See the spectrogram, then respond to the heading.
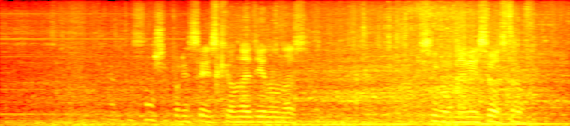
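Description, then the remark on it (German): A steady, low engine rumble of a car driving to Sekirnaya Gora on Solovki, with a voice talking over the drone throughout. “holt mich mit dem Auto ab. Wir fahren zu Sekirnaya Gora, dem sogenannten Axtberg auf Solowki.”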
